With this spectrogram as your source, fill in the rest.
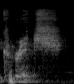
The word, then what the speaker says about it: Critch: So, how do you pronounce that? Crite? You can call me Critch.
